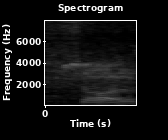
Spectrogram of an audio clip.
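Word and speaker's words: Seoul: samji ini dia buatan Seul ya sol bacanya sol katanya orang Korea Korea ya sol Korea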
